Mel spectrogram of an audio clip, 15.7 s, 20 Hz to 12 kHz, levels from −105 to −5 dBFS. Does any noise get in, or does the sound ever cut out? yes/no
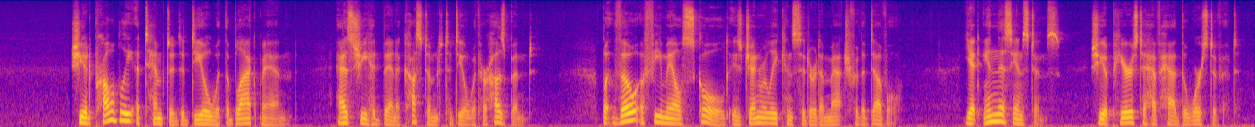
no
